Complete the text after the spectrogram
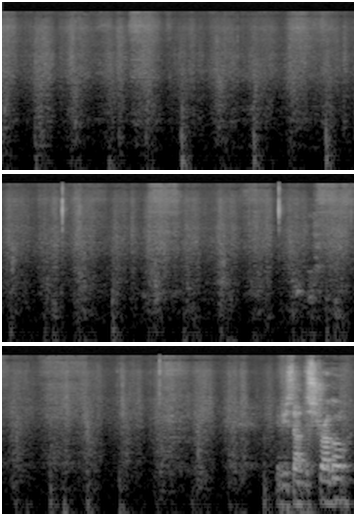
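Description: Feet thud softly and quickly on a carpeted floor.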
